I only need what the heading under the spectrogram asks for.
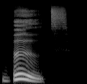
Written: boots

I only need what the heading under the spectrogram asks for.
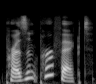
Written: present perfect

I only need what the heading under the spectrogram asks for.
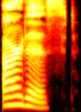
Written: artist

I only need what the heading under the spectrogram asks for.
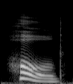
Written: hold

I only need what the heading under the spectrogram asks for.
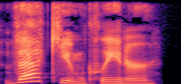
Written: vacuum cleaner

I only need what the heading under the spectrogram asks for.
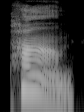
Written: palm

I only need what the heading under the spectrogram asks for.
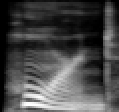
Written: horned

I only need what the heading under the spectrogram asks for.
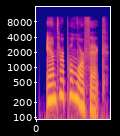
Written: anthropomorphic

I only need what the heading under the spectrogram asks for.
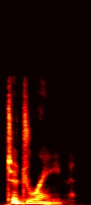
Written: to drain

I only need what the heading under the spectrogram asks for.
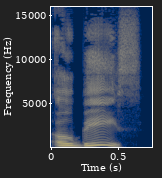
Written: obese

